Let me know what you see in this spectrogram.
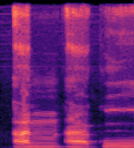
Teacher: নুন সাকিনের পরে ইজহারের হরফ হামজা আসছে গুন্না ছাড়া স্পষ্ট করতে হবে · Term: নুন সাকিনের ইজহার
